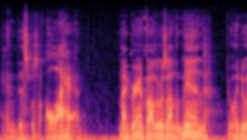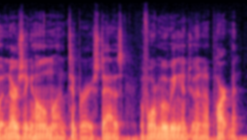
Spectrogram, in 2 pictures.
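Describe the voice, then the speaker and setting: A man with a very low voice reads a memoir aloud with dramatic weight. He pushes hard on the big phrases and then drops into quieter, offhand asides as he comments. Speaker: narrator reading a memoir and commenting.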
